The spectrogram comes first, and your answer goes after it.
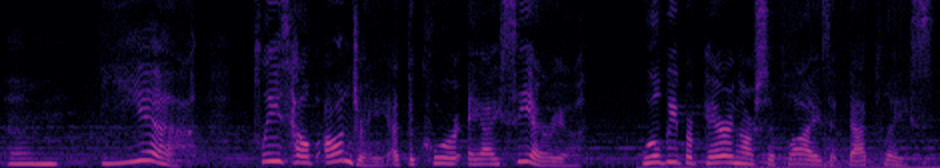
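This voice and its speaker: A woman voicing a serious, businesslike scientist in charge, in a video game, with a measured manner. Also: fairly high pitch, sing-song. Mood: serious, thoughtful. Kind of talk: scripted game dialogue. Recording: long reverb on the voice. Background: game music.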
